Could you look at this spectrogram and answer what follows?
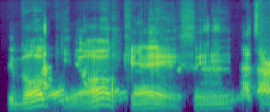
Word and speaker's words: Divoky: no, there's no S. It's Divoky. Divoky.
